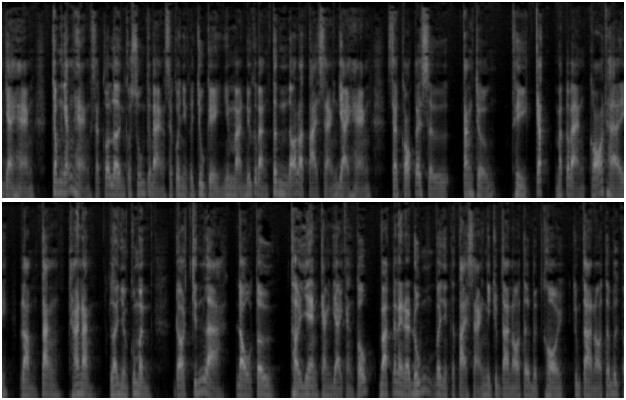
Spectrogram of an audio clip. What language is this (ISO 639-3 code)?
vie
